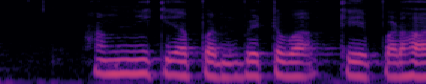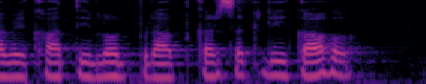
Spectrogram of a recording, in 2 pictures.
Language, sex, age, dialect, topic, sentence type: Magahi, female, 25-30, Southern, banking, question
